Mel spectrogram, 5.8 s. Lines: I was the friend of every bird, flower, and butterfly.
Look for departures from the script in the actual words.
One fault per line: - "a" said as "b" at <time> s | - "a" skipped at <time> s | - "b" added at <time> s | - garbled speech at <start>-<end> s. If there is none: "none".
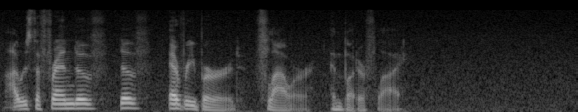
- "of" added at 1.2 s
